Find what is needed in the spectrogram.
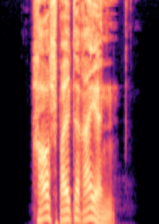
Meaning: plural of Haarspalterei
- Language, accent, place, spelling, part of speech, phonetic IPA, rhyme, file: German, Germany, Berlin, Haarspaltereien, noun, [haːɐ̯ʃpaltəˈʁaɪ̯ən], -aɪ̯ən, De-Haarspaltereien.ogg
